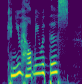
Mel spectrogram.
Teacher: Did you notice how the voice goes up slightly at the end of the question? That rising sound is important. It signals that you are asking, not telling.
